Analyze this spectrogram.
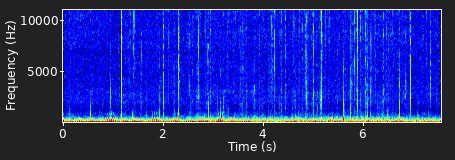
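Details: Cat's purr forms a continuous deep throbbing drone beneath frequent snapping fireplace crackles, with slight waxing and waning in strength.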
